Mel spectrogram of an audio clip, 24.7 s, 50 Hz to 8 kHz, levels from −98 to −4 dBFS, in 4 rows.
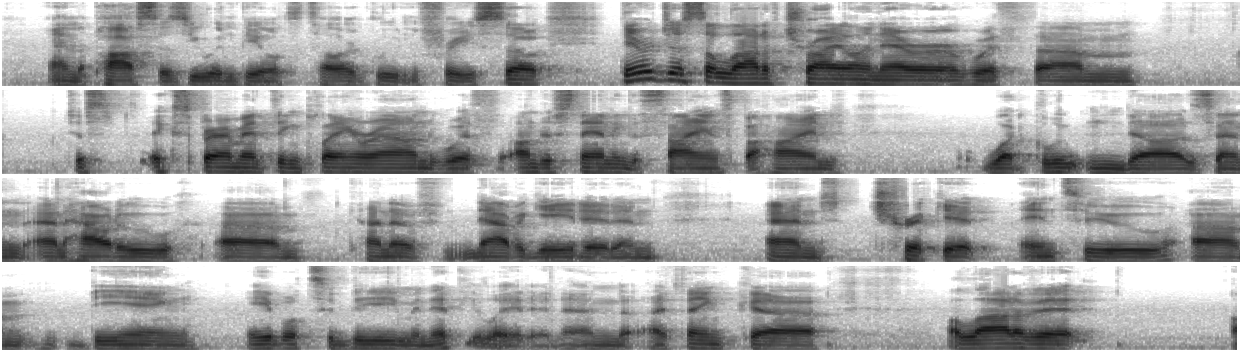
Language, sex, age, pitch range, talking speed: English, male, 30-49, 90-105 Hz, 155 wpm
